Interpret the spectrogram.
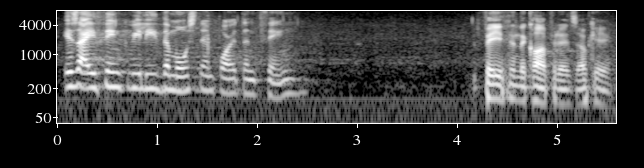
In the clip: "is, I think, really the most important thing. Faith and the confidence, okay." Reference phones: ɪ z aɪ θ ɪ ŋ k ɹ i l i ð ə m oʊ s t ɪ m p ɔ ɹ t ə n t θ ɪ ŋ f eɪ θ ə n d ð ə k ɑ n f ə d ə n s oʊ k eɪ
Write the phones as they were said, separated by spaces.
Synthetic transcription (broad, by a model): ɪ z aɪ θ ɪ ŋ k ɹ i l i ð ə m oʊ s t ɪ m p ɔ ɹ t ə n t θ ɪ ŋ f eɪ θ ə n ð ə k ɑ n f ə d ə n s oʊ k eɪ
